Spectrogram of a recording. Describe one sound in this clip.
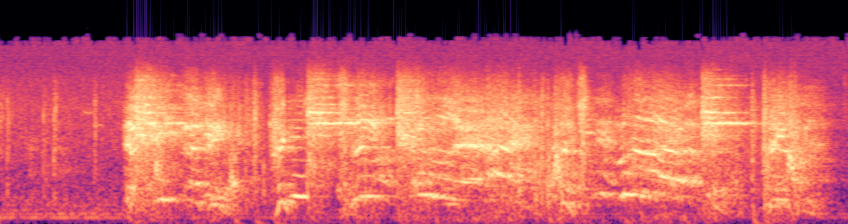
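Swords clash and strike with sharp blows.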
